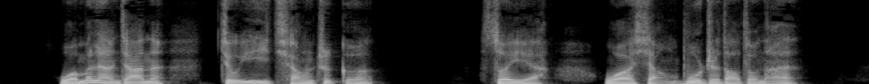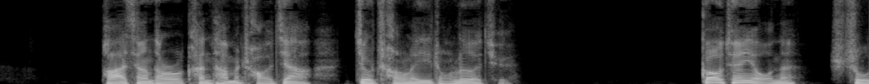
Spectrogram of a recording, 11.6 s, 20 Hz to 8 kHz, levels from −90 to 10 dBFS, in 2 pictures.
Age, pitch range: 20-39, 110-145 Hz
